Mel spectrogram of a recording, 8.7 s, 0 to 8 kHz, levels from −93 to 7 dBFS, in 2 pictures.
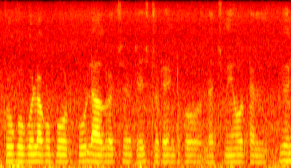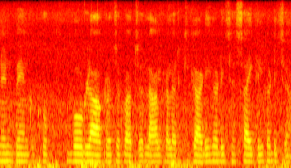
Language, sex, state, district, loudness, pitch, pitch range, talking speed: Marwari, male, Rajasthan, Nagaur, -20 LUFS, 125 Hz, 120-130 Hz, 170 wpm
